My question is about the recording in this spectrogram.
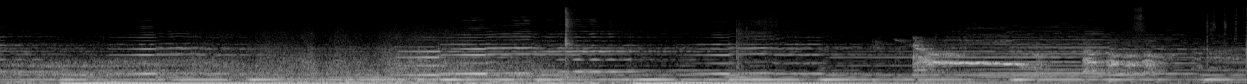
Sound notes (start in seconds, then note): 7.6 dog barks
